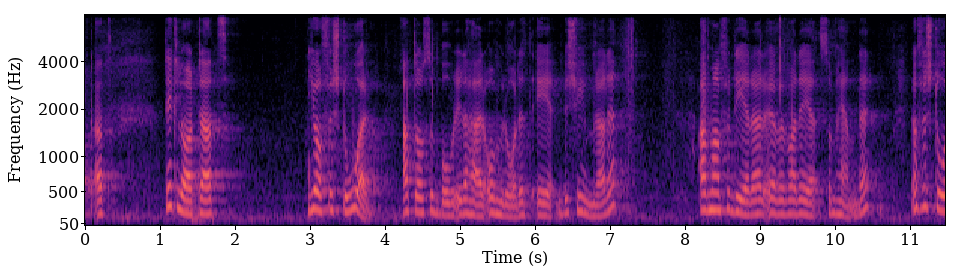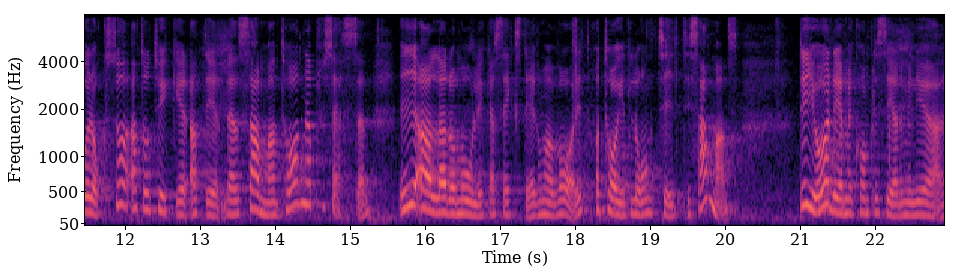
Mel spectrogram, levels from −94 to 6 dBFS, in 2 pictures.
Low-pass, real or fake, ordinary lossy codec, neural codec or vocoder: none; real; none; none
